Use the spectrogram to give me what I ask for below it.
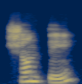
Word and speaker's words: chanter: Los verbos en infinitivo, es decir, sin conjugar, se pronuncian hasta la E. Por eso es chanter, Chanter.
